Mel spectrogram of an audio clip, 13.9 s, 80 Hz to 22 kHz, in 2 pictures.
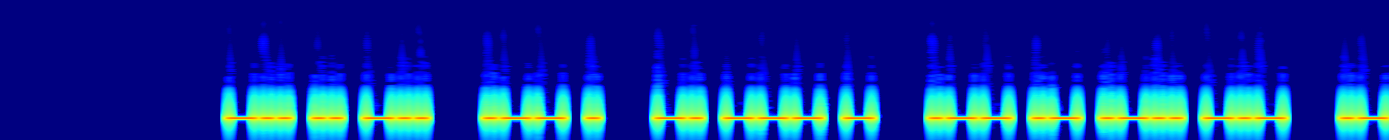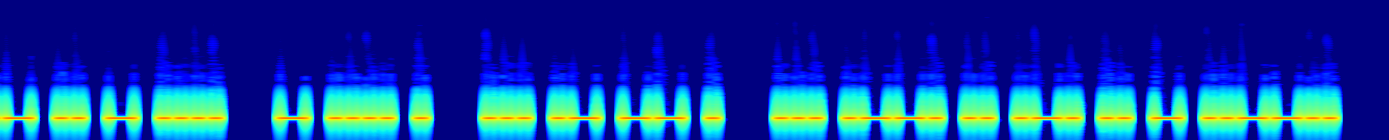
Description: Morse code, heard as a keyed tone, about 28 wpm, 700 Hz. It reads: DID WE NOT WALK WITH THE SAME SPIRIT?
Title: Sentences from Top 1400 Words 28wpm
